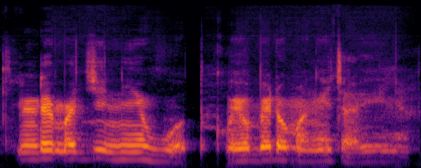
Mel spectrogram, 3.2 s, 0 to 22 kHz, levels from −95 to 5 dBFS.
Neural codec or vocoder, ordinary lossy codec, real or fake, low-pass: vocoder, 44.1 kHz, 128 mel bands, Pupu-Vocoder; none; fake; 19.8 kHz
